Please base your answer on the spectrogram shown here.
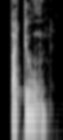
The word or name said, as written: BARDUNERNES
